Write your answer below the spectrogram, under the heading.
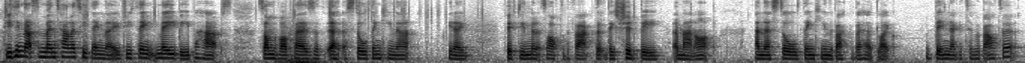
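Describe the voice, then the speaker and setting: Young Norwegian woman, low voice, inquisitive and animated fan. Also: brisk. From Norway. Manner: questioning, animated. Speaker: fan show panelist. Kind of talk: casual football chat.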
